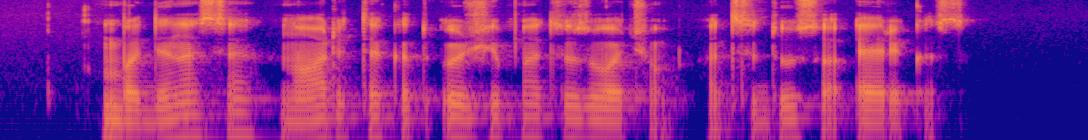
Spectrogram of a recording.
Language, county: Lithuanian, Kaunas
